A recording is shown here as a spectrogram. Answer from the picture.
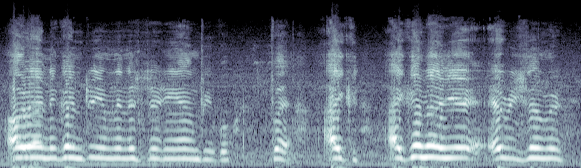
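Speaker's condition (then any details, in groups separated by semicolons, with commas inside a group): Cerebral palsy; brain damage, affects all four limbs and muscles; affects speech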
